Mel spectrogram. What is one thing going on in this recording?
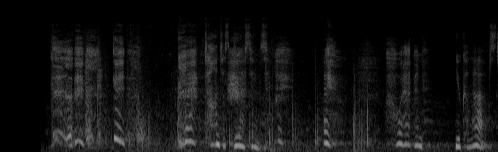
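A young woman speaks in a shaken, breathless voice.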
